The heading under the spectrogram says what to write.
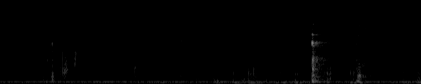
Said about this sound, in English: Let me take a sip of my tea here. My throat is getting dry. Be right back.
